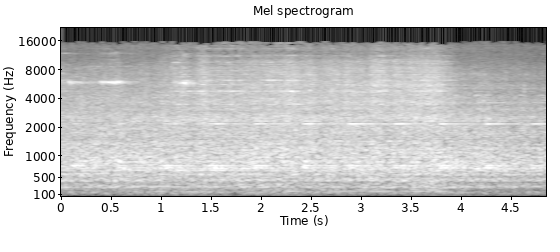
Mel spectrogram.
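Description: Steady running noise of a KiHa 54 diesel railcar, with a faint high squeal about a second in.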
